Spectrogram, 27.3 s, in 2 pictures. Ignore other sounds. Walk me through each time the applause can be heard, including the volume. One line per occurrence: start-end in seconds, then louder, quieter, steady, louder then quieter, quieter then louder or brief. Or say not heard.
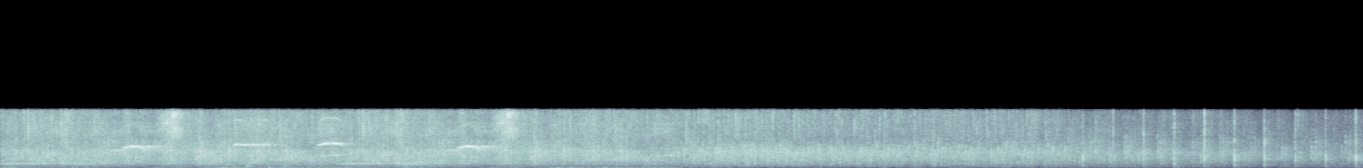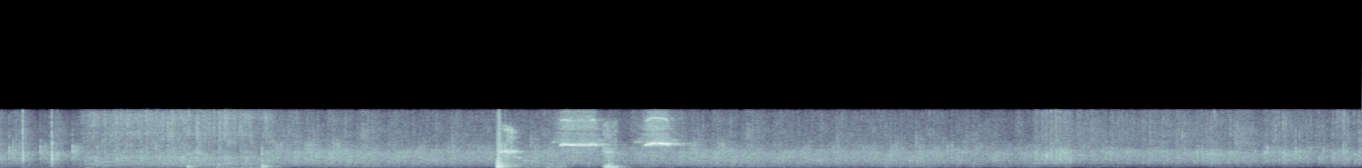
0.0-27.2 quieter.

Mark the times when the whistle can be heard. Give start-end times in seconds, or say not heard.
2.2-3.5, 19.1-20.4.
